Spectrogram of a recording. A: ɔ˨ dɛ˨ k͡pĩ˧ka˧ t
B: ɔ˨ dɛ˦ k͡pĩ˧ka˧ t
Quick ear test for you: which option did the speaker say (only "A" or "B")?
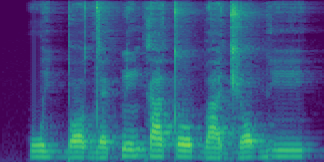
A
